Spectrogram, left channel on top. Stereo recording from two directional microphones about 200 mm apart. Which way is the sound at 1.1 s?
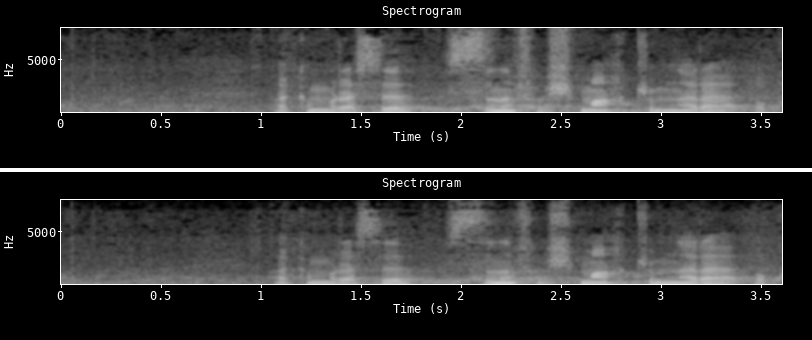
5° right (ahead or behind).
